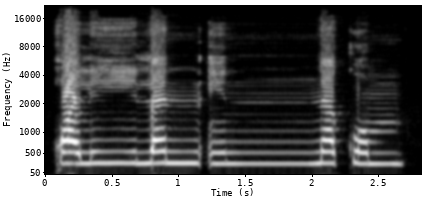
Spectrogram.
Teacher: قاف کی ادائیگی زبان کے جڑ اور تالو کے نرم حصے سے ہے. قاف حروف تفخیم میں سے بھی ہے تو ہم قاف کو بھاری آواز میں پڑھیں گے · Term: حرف القاف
